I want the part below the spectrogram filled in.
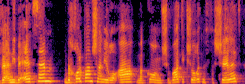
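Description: A woman's voice: a little high, fairly bright tone. A woman speaking as a journalist on a panel discussion, assertive, with some fillers.

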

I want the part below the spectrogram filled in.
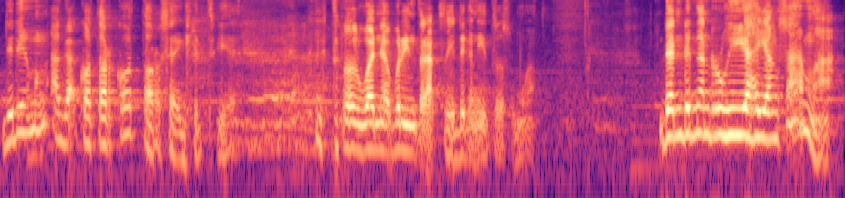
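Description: A man's voice: sits high, vocal fry. A man, a father talking casually about raising children, joking and acting out family conversations. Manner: lively, joking, quotes family in dialogue. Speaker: father giving a talk on parenting. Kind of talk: casual storytelling talk.

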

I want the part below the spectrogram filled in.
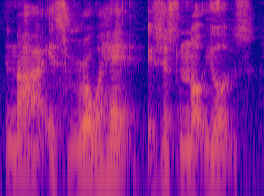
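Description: A man's voice: mid-range voice, steady tone, slow pace. A young man with a London roadman accent in casual banter, slangy and fond of repeated slogans, recorded with some noise. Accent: London, urban roadman slang. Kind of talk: casual banter between friends.

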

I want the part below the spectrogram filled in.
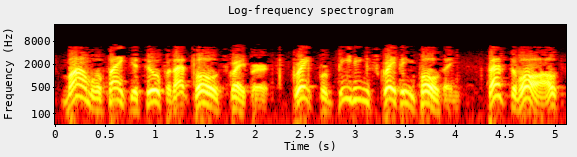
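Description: A man giving an enthusiastic old-time children's radio sales pitch in a broad, singsong delivery. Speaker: radio advertisement announcer. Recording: dull old radio recording, faint noise.

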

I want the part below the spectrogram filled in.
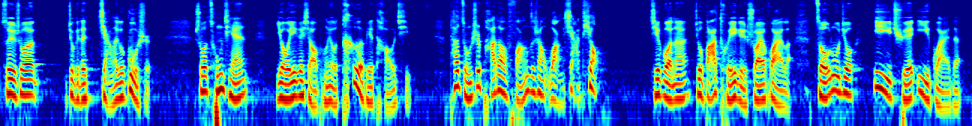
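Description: Man, book club host, trained broadcaster's Mandarin, animated pitch, gentle with fillers. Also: moderate pace. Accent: standard Mandarin, broadcast-trained. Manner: gentle storyteller, asks listeners rhetorical questions; frequent hesitation fillers. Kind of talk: book reading and discussion.

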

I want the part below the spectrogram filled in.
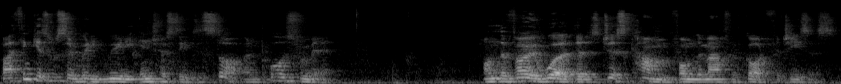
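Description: A man preaching a lively sermon, acting out scenes with playful voices. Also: mid-range voice, brisk, a little hiss or hum. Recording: echoey room, from a distance.

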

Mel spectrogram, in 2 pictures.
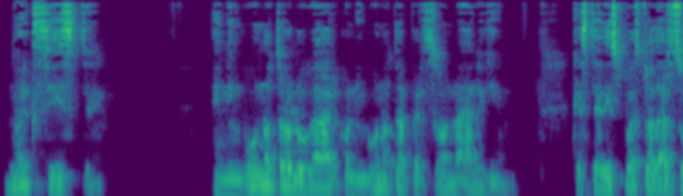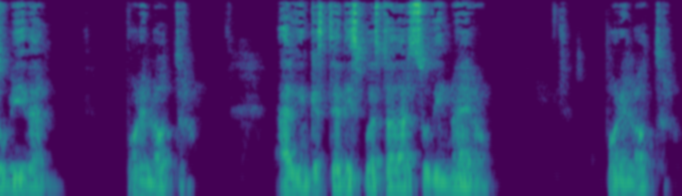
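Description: A rabbi telling a story in a sermon, acting out the voices of its figures and mixing in Hebrew religious terms. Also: male voice, on the low side, level tone, a little slow, vocal fry, pauses often, mellow, a little hiss or hum.

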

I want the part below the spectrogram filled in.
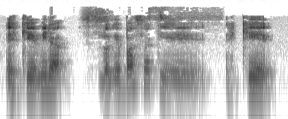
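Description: A man's voice: a little high, measured pace. A man in a casual chat, talking hesitantly with many fillers as he explains things.

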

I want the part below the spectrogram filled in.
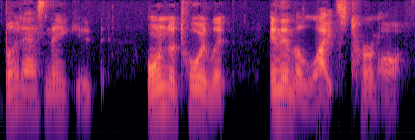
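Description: A man's voice: medium pitch, measured pace. A young man hosting a podcast, telling a story in casual chat with frequent laughter. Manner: animated storytelling, laughing often. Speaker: podcast host.

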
